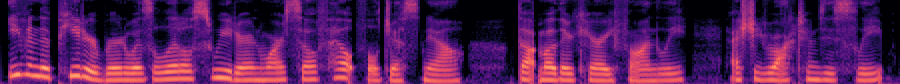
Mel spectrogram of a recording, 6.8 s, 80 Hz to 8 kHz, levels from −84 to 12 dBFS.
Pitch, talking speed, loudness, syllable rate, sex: 200 Hz, 215 wpm, -17 LUFS, 5.6 syllables/s, female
